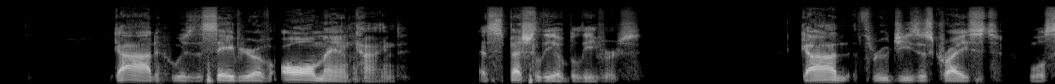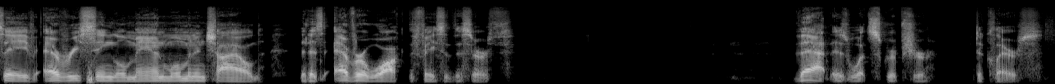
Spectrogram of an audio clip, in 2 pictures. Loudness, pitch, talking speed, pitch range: -21 LUFS, 90 Hz, 105 wpm, 85-105 Hz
